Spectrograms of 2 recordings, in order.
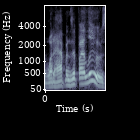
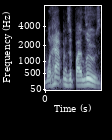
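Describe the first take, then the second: First: It is said in a quiet, subdued way. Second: It is said in a loud, pumped-up way. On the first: "he's saying it with different inflections" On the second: "pump me up"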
